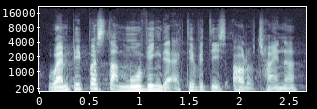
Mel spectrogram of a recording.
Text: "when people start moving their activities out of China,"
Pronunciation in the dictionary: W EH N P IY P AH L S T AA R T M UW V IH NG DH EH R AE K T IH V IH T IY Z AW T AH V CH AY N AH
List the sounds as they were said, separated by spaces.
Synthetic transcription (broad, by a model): W EH N P IY P AH L S T AA T M UW V IH NG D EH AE K T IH V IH T IY S AW T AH F CH AY N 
